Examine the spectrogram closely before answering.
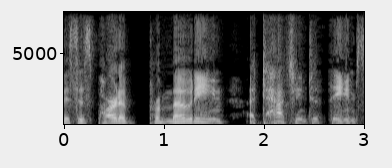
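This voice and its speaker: A man's voice with a bright, sharp tone comes through in a dry, close sound with no echo. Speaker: social media marketing instructor. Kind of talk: webinar lecture. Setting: online webinar with screen share. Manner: fast; animated.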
